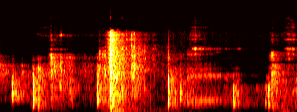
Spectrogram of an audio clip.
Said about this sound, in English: Here he is now, coming in the back door.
